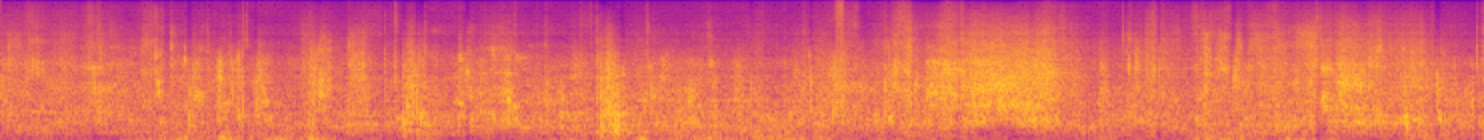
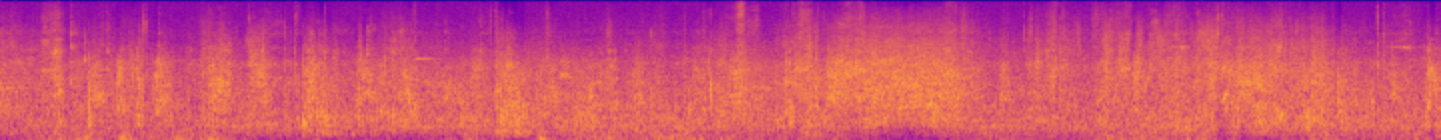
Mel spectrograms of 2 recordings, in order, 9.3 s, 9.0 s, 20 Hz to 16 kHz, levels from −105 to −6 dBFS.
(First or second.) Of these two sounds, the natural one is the second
